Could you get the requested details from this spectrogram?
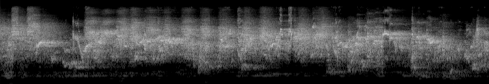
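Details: Budgerigars singing in an aviary: an unbroken wall of overlapping chirrups, scratchy squawks and quick twitters from several birds, loud and steady throughout.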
